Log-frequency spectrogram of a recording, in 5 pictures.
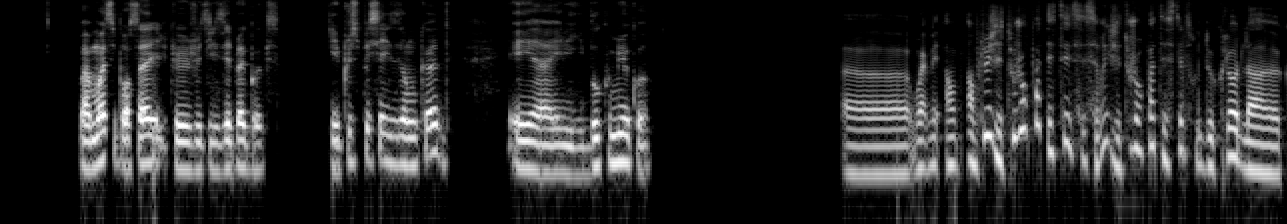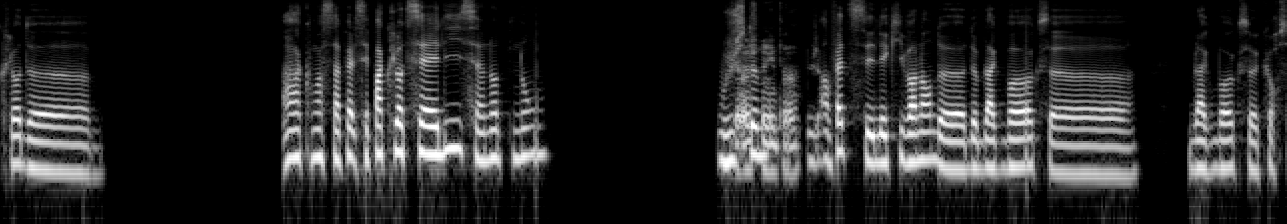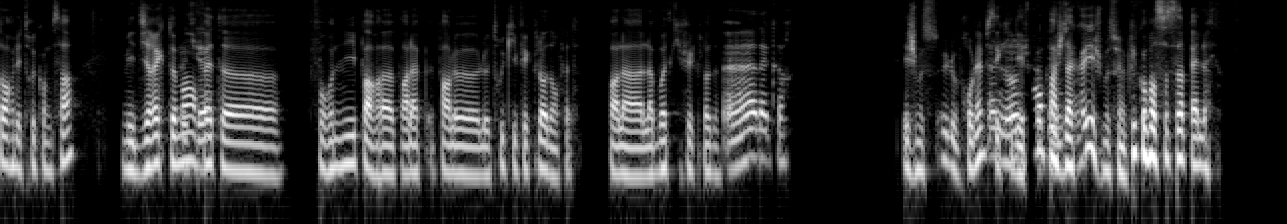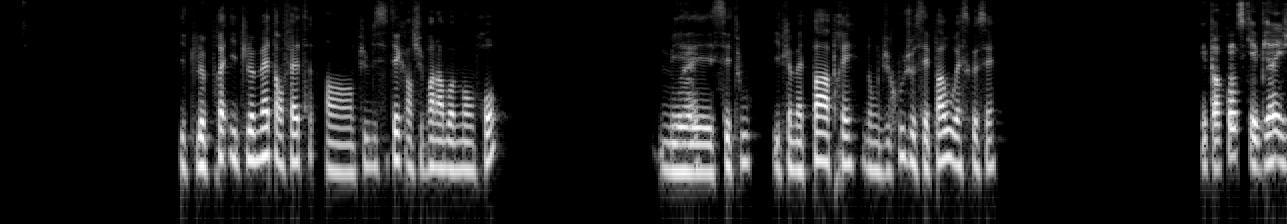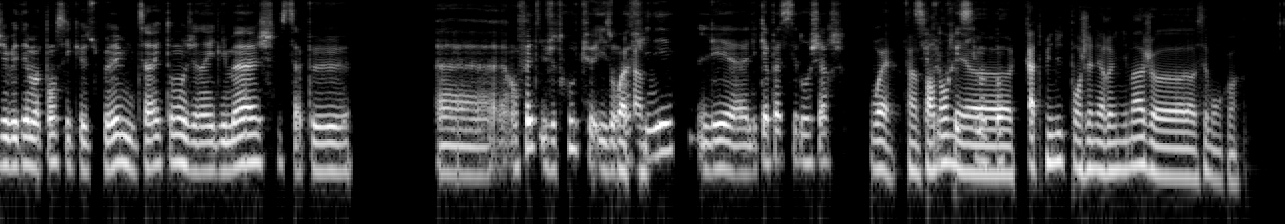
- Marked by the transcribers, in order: tapping; chuckle; other background noise
- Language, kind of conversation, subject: French, unstructured, Comment la technologie change-t-elle notre façon d’apprendre aujourd’hui ?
